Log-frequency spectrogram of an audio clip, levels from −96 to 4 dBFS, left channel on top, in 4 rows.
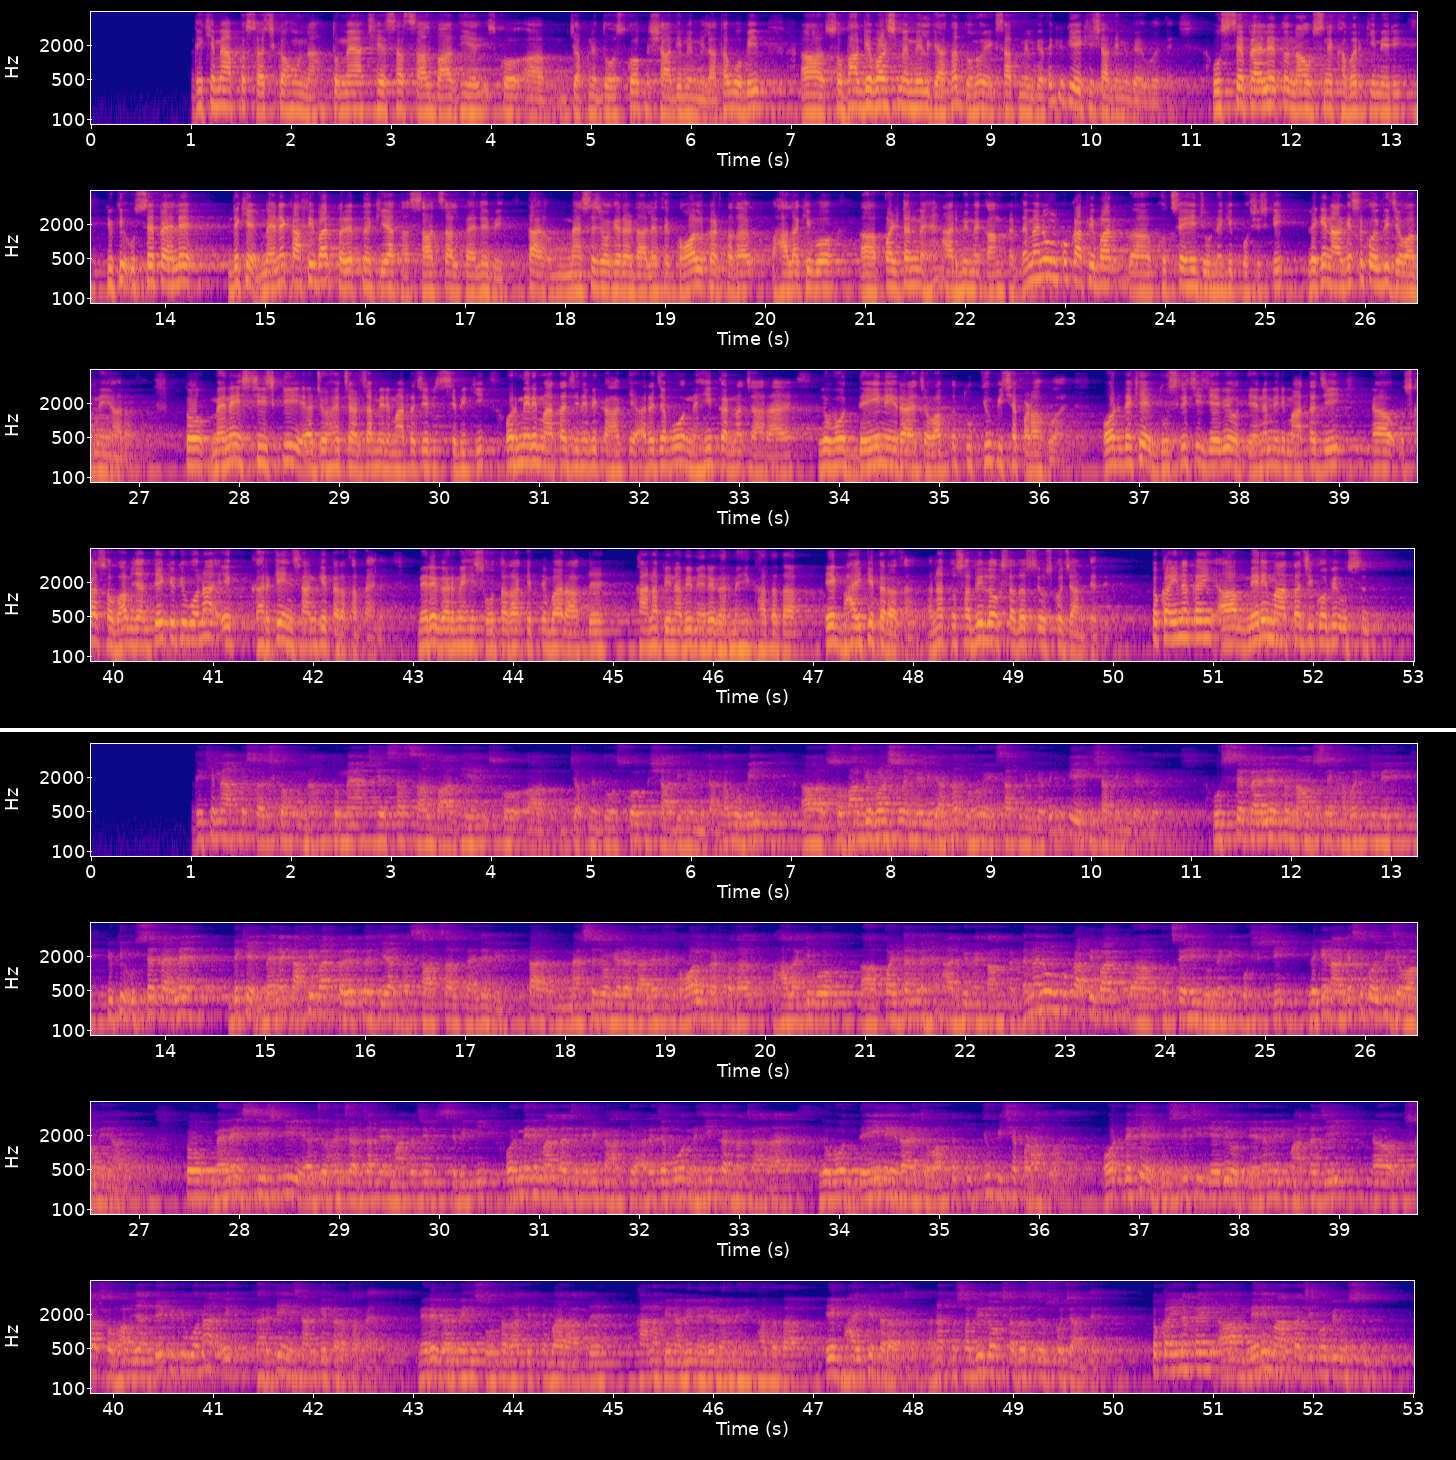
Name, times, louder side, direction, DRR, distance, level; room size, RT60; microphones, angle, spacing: voice 1, 1.0-6.8 7.1-10.7 11.2-13.1 13.4-14.4 14.6-36.3 36.6-39.0 39.3-42.7 43.1-44.9 45.2-46.9 47.1-49.9 50.4-52.6, left 6 dB, 75° left, 12 dB, 0.4 m, -26 dB
8.9 x 5.4 x 4.8 m, 2.5 s
head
